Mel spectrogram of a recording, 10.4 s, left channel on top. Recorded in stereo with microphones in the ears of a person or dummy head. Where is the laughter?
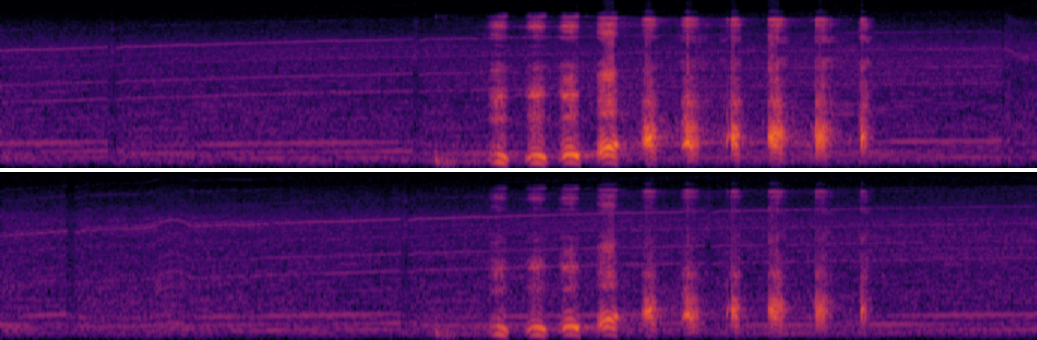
40° left (ahead or behind).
